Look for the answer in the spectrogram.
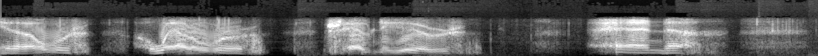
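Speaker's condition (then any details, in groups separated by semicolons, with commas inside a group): Deafness; also blind, age 99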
